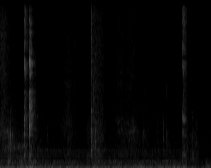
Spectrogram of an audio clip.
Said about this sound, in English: And God, I need to stop clicking. Click, click.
